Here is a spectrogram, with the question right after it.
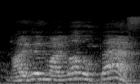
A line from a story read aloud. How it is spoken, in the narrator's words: he exclaimed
